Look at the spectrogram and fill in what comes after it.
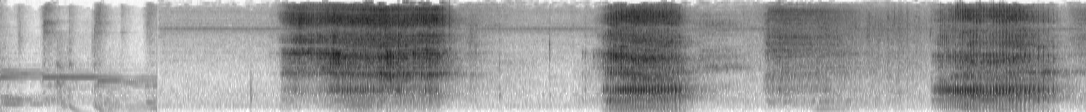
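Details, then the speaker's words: Loud, harsh, rasping snores repeating every two to three seconds with faint background music; heavy snoring, presented in a stop-snoring and sleep apnea context. "yep your snoring is putting a damper on things at home and you know it can increase the chance of strokes and heart attacks"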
